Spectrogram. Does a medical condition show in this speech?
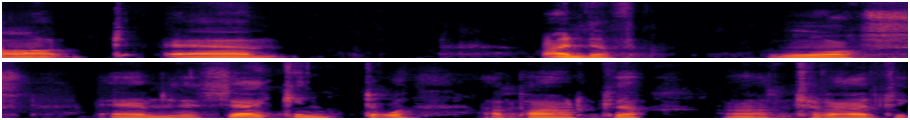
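Yes: cerebral palsy; unable to walk.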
